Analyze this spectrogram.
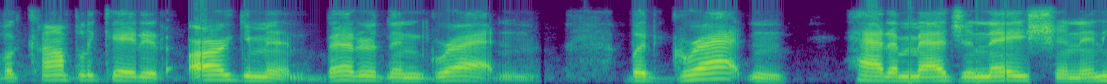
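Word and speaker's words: Grattan: Henry Graten.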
